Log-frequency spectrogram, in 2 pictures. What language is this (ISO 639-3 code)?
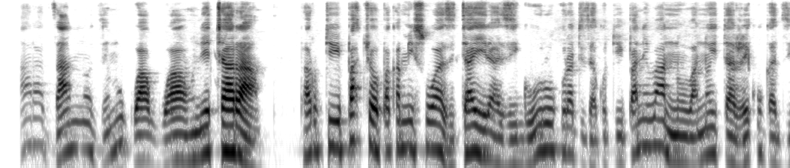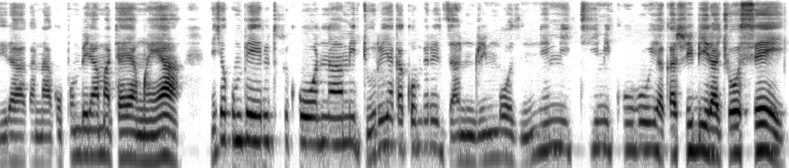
sna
